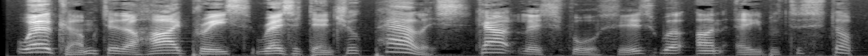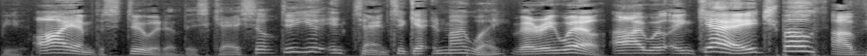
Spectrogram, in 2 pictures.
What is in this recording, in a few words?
Gate Keeper -Steward, Silly; animation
